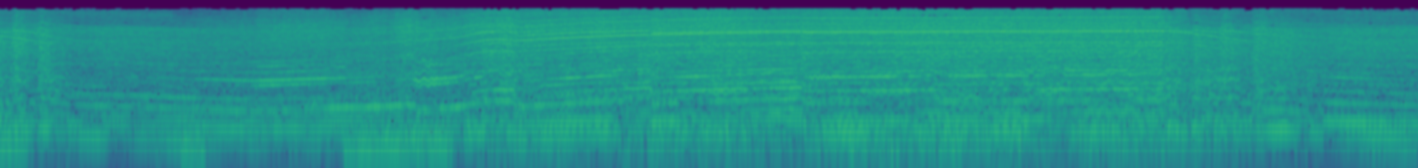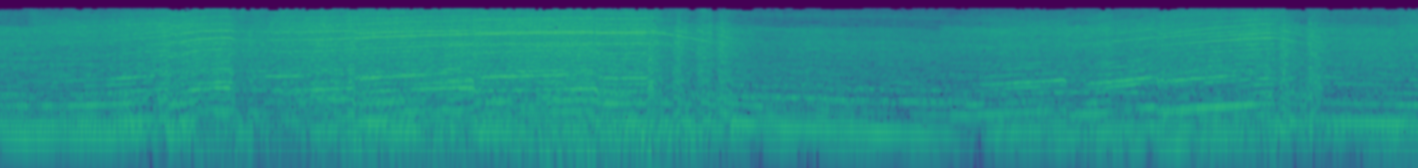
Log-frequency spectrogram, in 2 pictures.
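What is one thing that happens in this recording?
A racing car engine revs up and down through the gears, whining high at speed.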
